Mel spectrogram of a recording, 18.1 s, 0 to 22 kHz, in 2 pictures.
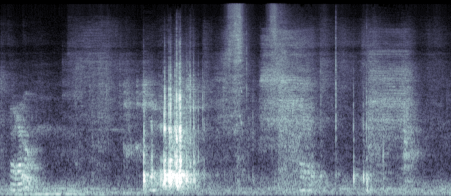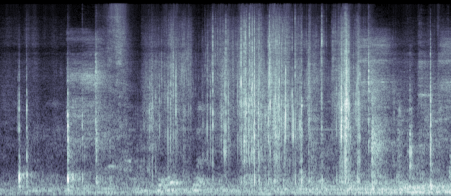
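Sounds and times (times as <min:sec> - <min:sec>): plastic packaging crinkling: 0:11.7 - 0:16.6.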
